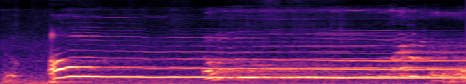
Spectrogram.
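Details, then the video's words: Pet dog Kani howling at home: after a short low sound, one sustained, steady, rich-toned howl held for about four seconds with slight wavering and a lift near the end. "카니의 하울링~아우~"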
